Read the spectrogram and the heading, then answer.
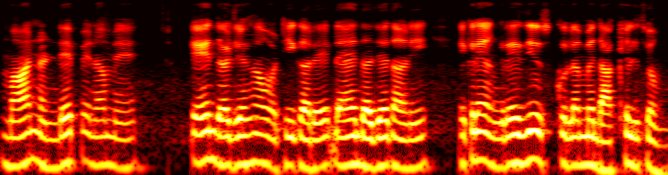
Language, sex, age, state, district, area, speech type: Sindhi, male, 18-30, Maharashtra, Mumbai City, urban, spontaneous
